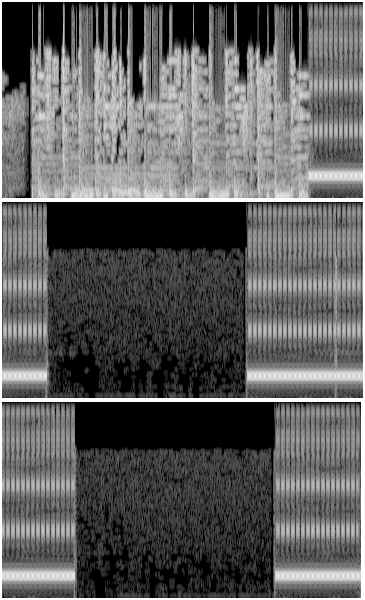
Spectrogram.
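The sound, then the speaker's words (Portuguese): Ringback tone of a telephone ringing unanswered on the other end: after a stretch of noisy, garbled line audio, a steady buzzing ring sounds in long repeated pulses with silent gaps between them. “eles, o telefone toca no lado deles, eles não atendem mesmo”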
